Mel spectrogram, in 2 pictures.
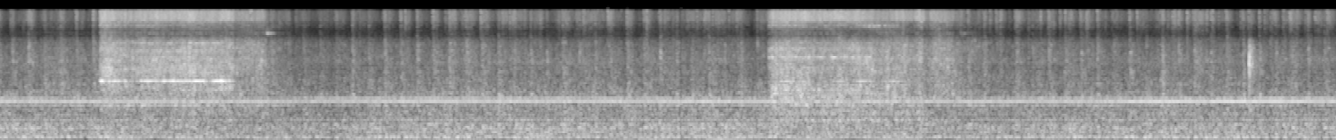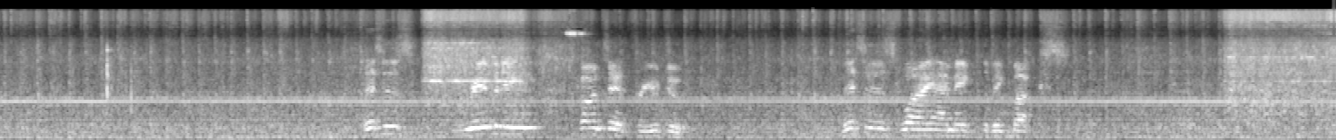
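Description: A band saw blade cuts through wood in short bursts.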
